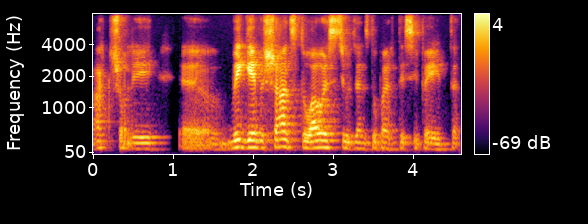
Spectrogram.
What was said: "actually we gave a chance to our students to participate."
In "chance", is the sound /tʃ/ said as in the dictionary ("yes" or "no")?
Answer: no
